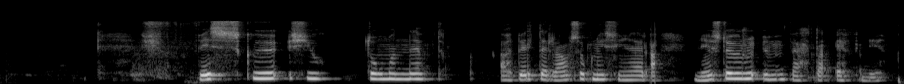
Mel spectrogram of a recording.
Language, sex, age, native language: Icelandic, male, 11, Polish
